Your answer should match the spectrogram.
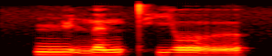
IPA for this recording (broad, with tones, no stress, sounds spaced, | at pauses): n̪ y̰˨˩ n ə˨˦ n t̪ʰ j o̰˨˩ ʊ̯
